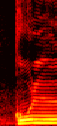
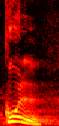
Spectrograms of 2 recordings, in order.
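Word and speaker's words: قل: Tapi Qul huwallah bukan kul. Kul huwallah keliru.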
